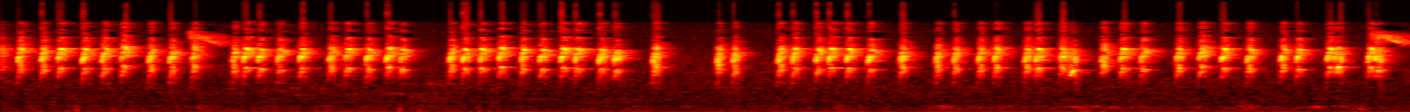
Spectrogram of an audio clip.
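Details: Kept red-whiskered bulbul performing gù song: long runs of dense, scratchy chattering notes in quick rhythmic pulses, broken by brief pauses. There are occasional thin, falling whistles. No other sounds stand out.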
